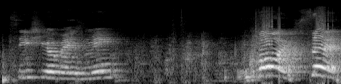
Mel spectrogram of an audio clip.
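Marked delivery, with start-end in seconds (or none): 2.5-3.4 loud, high-pitched yelling. Commanding the dog to sit: yelling a command at a dog. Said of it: "You don't need to yell at her".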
